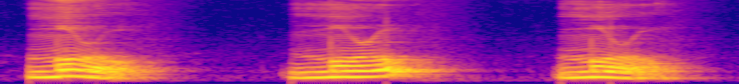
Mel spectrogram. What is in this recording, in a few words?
"muru", Dhurga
